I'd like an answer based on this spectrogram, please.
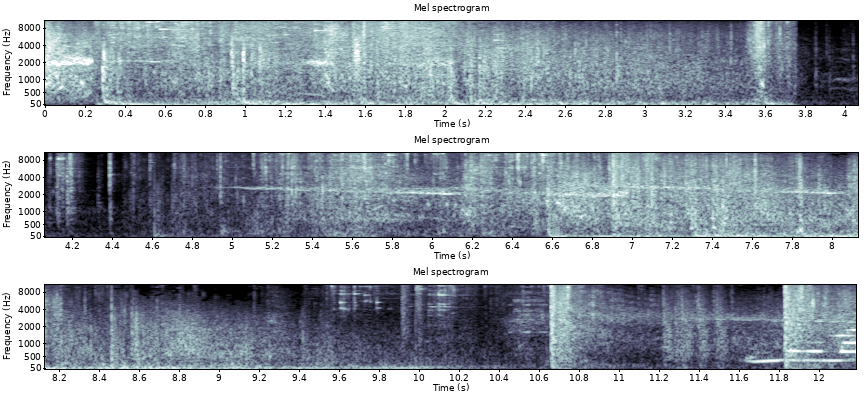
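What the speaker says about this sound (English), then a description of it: "Hostile mortar strike near your position." Hostile mortar strike in Call of Duty: a loud, dense barrage of booming blasts and rumbling gunfire, breaking off briefly before more thuds and distant explosions roll in.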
